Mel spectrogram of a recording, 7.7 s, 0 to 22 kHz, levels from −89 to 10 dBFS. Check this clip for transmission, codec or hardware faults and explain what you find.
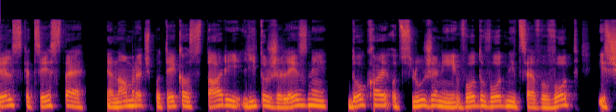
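Nothing stood out on listening to this speech recording.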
